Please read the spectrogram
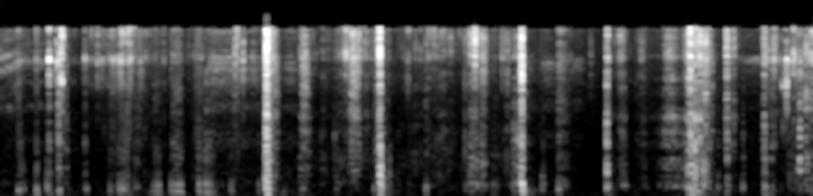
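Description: Scissors cutting packing tape and cardboard on a shipping box, with irregular crackling, tearing and snapping and a sharper snap about two seconds in.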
